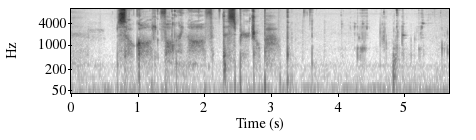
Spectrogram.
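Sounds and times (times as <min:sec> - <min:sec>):
speech: 0:00.7 - 0:01.1, 0:02.3 - 0:02.7
sipping an energy drink: 0:04.0 - 0:05.6
slurp and gulp: 0:04.0 - 0:05.6.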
